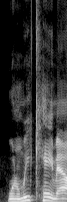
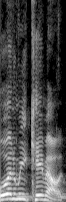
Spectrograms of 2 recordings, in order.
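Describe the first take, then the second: First: It is spoken in an American accent. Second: It is spoken in a Nigerian accent. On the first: The speaker calls it wrong. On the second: The speaker calls it right.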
